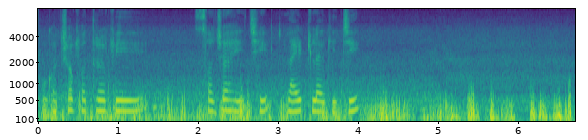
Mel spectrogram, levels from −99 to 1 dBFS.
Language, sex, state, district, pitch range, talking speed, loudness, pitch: Odia, female, Odisha, Malkangiri, 120-150 Hz, 45 wpm, -19 LUFS, 125 Hz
